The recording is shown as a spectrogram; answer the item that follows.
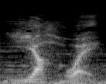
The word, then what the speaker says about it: Yahweh: Today, Yud He Wahe is most often rendered as Yahweh when written or spoken by Christians and others. It is still never pronounced aloud by Orthodox Jews.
